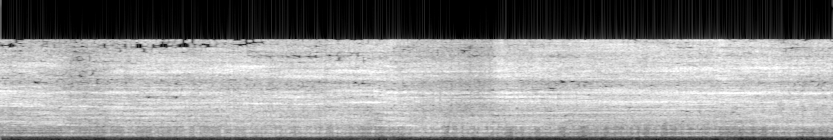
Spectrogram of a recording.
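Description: Angle grinder with a cutting disc running steadily as it cuts into the base of a metal railing post.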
